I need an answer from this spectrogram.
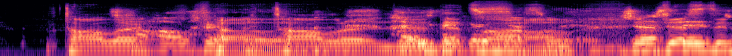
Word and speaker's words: Taller: But okay, you can mention that to me as a personal name, Talier. But as an artist, I am begging my followers to pronounce it as Taller.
